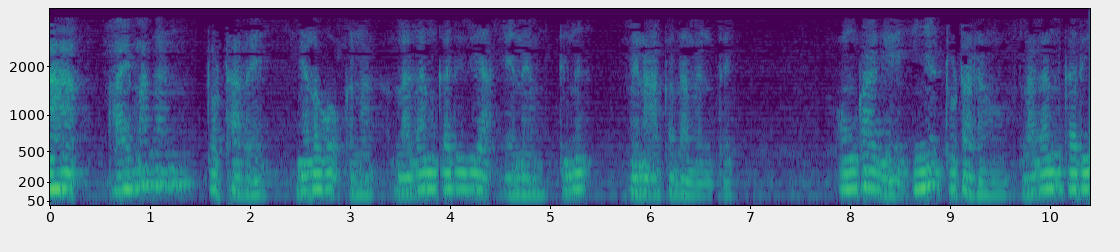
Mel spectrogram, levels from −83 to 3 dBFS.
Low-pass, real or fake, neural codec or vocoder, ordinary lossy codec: 3.6 kHz; fake; vocoder, 24 kHz, 100 mel bands, Vocos; MP3, 16 kbps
